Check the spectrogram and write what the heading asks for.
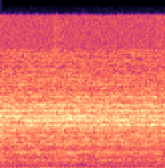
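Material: Nothing is struck.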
